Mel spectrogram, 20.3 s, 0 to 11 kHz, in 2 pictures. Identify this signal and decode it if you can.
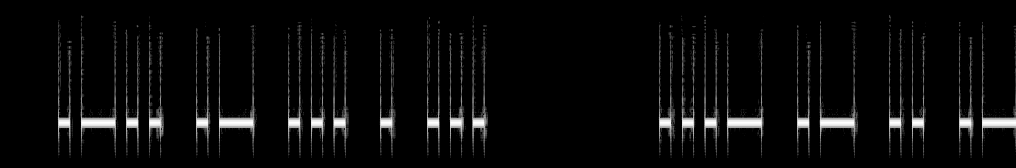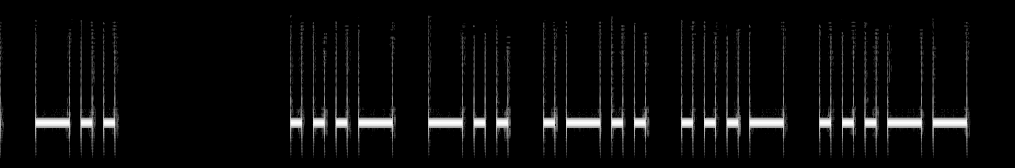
Morse code, heard as a keyed tone, about 10 wpm, 800 Hz. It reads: LASES VAIAD VDLV3
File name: LEZIONI / 5 LBVC / 5 LBV 10wpm 2248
